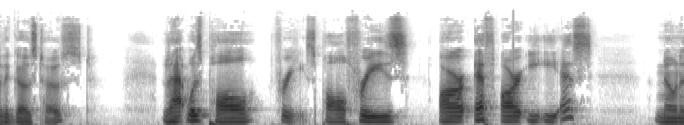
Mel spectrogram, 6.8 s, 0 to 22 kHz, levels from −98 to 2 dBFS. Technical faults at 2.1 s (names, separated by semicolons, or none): none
